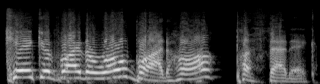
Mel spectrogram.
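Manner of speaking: a touch of loud teasing scorn; mocking son. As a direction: needle mom like a smug son. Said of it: "He goes".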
